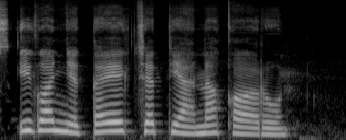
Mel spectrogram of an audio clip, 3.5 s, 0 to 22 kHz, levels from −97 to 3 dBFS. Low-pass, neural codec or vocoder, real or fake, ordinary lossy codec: none; codec, 44.1 kHz, 7.8 kbps, Pupu-Codec; fake; none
